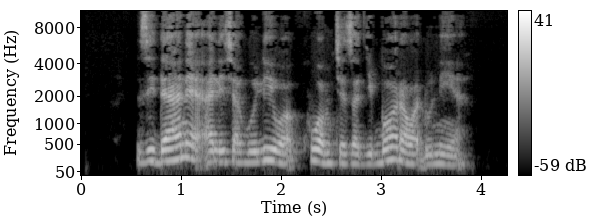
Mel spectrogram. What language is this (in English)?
Swahili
